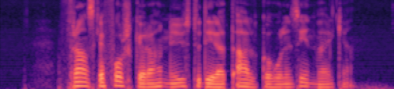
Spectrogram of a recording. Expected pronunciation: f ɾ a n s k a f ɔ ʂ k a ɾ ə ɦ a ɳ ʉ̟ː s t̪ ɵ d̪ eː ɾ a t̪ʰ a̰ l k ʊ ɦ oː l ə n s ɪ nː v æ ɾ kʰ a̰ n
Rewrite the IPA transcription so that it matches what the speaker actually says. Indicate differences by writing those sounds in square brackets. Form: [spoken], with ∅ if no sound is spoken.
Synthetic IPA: f ɾ a n s k a f ɔ ʂ k a ɾ ə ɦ a ɳ ʉ̟ː s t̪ ɵ d̪ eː ɾ a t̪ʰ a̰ l k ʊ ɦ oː l ə n s ɪ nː v æ ɾ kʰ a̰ n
